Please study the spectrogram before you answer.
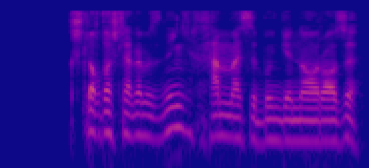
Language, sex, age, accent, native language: Uzbek, male, 18-24, Toshkent shahri, Uzbek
